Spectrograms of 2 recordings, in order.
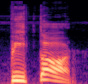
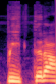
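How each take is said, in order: First: पीतर ending on a short र with no aa; correct reading. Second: पीतरा with a long aa added on the last रा; wrong reading. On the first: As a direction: keep the end of पीतर short and closed. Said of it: "ये जो है ना यहाँ से हट जाएगा". (पीतर को अंत में छोटे र के साथ सही बोलना) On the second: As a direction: show the mistake by lengthening the end into रा. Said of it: "आरए से रा लिखते". (पीतरा में अंत में लंबा आ जोड़कर गलत उच्चारण) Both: Shown as a demonstration.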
